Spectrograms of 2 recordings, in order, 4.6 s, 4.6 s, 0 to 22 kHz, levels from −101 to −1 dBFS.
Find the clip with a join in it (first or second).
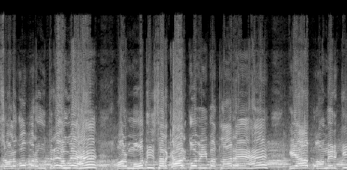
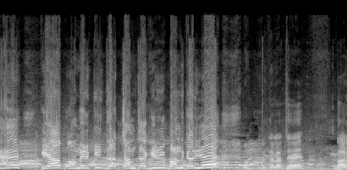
second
